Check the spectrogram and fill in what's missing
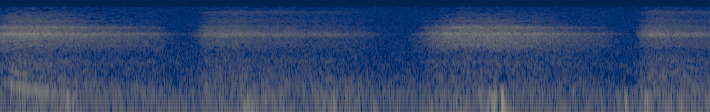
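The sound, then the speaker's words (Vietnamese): A voice gives an exaggerated demonstration of forced, strained breathing, shown as what not to do while counting breaths in meditation: loud, hissy inhales and exhales repeating in a slow, steady rhythm, with no talking. “Phải để hơi thở tự nhiên, không có ráng. Quý vị đừng có làm vậy.”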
